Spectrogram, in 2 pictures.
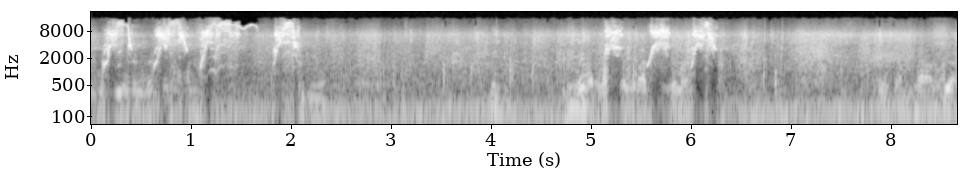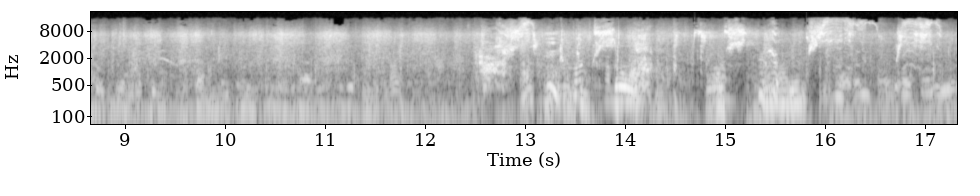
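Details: Baby monkey named Rainbow crying loudly: shrill, very high sweeping screams come in bursts at the start, middle and end, with human voices talking in between.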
